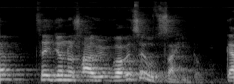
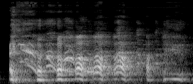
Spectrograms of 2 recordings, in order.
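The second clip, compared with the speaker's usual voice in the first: amused laugh; 5 semitones higher than usual. Real, not acted. Teacher laughs at joke.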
